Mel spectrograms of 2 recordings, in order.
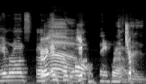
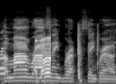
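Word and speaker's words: Amon-Ra St. Brown: Amon St. Brown. That's not how you say it. Is it Amon Ra? Amon Ra St. Brown.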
